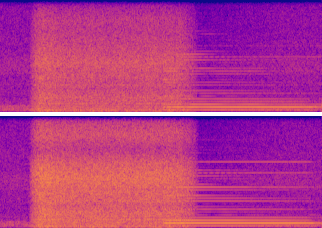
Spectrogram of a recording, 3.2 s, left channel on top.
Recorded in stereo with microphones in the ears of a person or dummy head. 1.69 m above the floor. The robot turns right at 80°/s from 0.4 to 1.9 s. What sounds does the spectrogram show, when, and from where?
1.6 s a guitar: 25° left (ahead or behind), 5.5 m; by 3.1 s 5° left (ahead or behind), 5.5 m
